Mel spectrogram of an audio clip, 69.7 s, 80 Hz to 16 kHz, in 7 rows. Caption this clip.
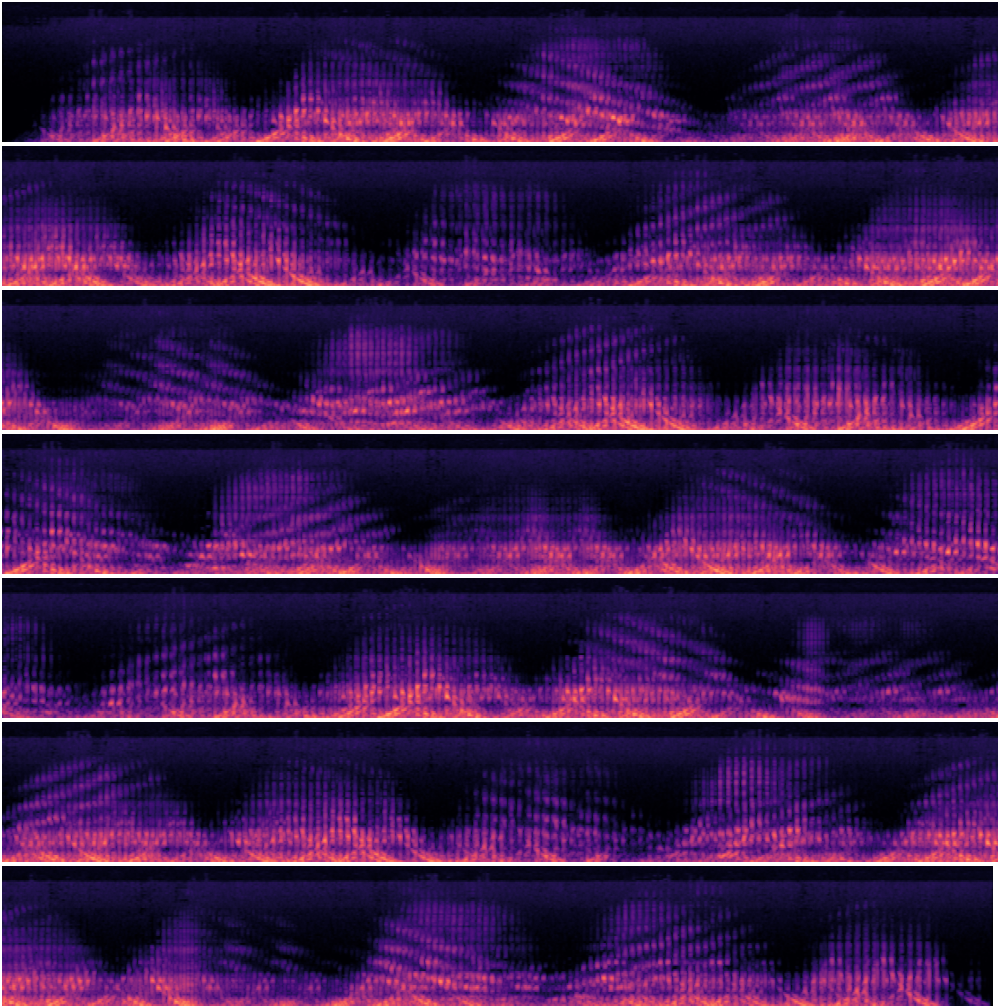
beneath alien waves, its liquid, but it ain't water....oh and its from 1950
